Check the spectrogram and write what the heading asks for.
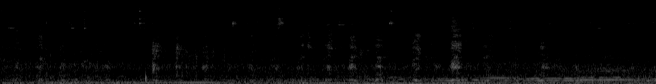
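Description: Faint sounds of a small Lhasa Apso–Shih Tzu cross dog panting, among scattered short ticks and scuffs. A low wavering tone comes in near the end.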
